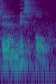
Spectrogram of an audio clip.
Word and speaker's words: mispel: Mispel. How do you spell that?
